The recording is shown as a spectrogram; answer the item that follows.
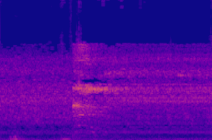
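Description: The tail of a man's soft laugh, then a brief rustle of thin Bible pages under his hand, over a faint steady hiss and hum.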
